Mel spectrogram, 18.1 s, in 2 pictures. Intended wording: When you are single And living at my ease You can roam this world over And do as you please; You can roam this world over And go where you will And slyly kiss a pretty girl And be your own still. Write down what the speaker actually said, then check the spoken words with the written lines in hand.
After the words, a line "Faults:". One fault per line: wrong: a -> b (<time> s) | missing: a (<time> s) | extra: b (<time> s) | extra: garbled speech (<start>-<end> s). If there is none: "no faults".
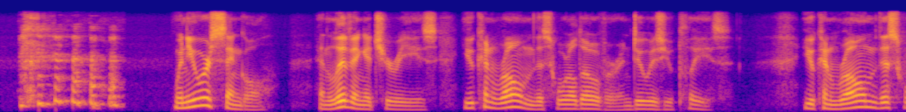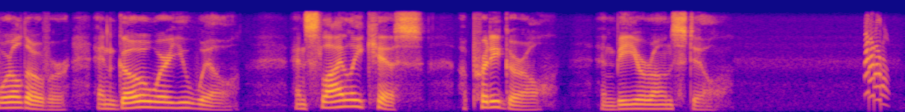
When you are single And living at your ease You can roam this world over And do as you please; You can roam this world over And go where you will And slyly kiss a pretty girl And be your own still.
Faults:
wrong: my -> your (3.9 s)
